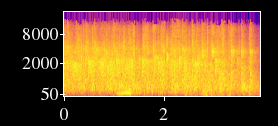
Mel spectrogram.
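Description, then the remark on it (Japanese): A crowd at the PHPer Kaigi 2019 event, during a live public recording, breaks into steady applause, many hands clapping in a dense, crackling wash that holds at an even, fairly loud level for the whole stretch. No one speaks over it. “あの、この拍手が入って、あの、聞いてる方もお分かりかと思うんですが、今回はですね、えー、ペチパー会議2019というですね、イベントの一角をお借りして、えー、公開収録という形でですね、えー、収録を行っております。”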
